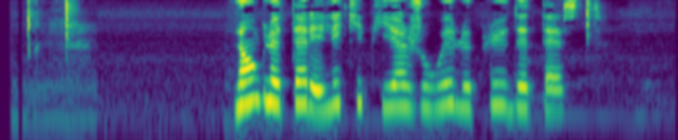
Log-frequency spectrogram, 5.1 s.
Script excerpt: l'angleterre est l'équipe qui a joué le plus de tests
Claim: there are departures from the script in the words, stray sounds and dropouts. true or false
false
